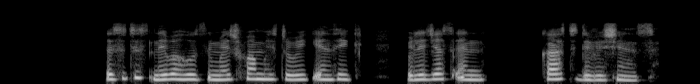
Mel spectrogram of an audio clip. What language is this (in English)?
English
